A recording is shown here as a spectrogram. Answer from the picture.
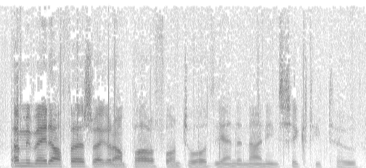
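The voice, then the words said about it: English accent. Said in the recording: “I thought it was saying gear with that English accent.”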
